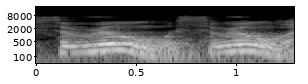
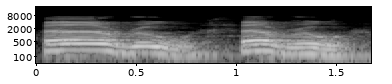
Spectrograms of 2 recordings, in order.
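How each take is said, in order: First: "through" with clear TH gliding into "roo"; tongue-on-teeth TH. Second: "Through" broken down as "thuh-roo"; split TH-ru. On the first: Teacher showing the TH in "through", careful articulation. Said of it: "da língua no dente". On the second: Teacher breaking "through" into its two sounds, exaggerated articulation. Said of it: "depois o som do ru". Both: Shown as a demonstration.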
